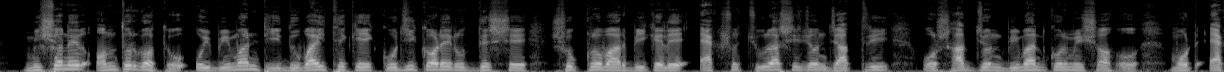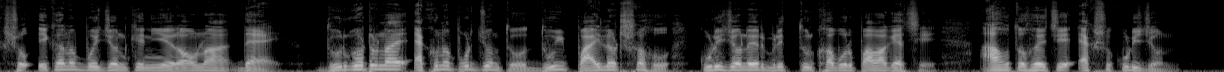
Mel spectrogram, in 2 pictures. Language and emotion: Bengali, neutral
